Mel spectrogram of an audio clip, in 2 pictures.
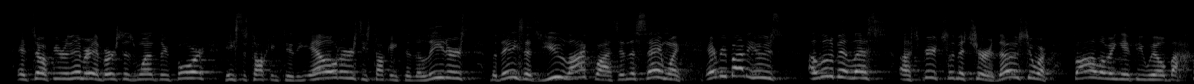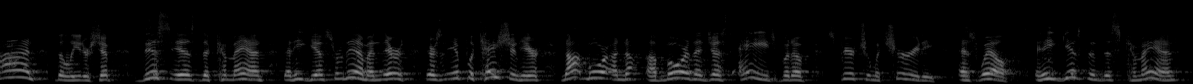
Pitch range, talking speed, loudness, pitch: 215-290 Hz, 210 wpm, -41 LUFS, 245 Hz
